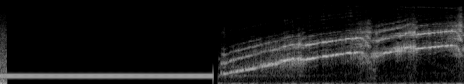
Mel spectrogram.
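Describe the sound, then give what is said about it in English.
A steady, flat telephone dial tone hums for about two seconds after the phone is put down and the line goes dead, then abruptly gives way to a louder rising, wavering electronic whine. “I put the phone down.”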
